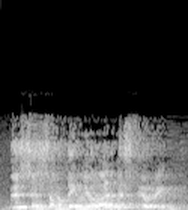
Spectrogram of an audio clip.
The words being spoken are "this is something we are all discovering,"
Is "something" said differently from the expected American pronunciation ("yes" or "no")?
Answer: yes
